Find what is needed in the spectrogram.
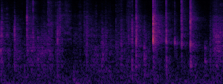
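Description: Faint crackling clicks of a Cricut Infusible Ink sheet being weeded by hand, the cut ink cracking as pieces are pulled away, with a quick run of sharper clicks near the end.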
